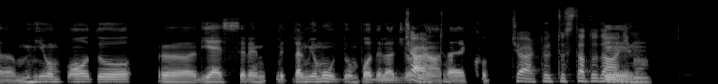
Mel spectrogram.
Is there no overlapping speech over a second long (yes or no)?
yes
